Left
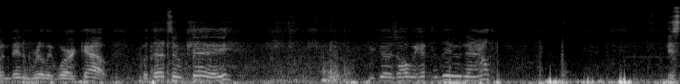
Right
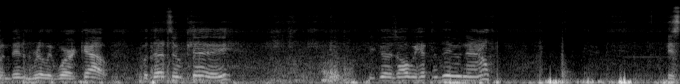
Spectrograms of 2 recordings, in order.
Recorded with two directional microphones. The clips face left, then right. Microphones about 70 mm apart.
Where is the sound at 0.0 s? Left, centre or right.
Centre.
